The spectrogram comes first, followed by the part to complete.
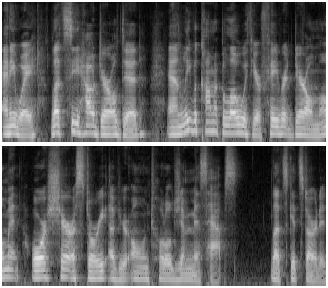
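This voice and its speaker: Against a quiet background, a man speaks with lively intonation. His pitch is medium and his pace moderate. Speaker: fitness instructor. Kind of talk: tutorial. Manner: whispering.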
